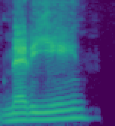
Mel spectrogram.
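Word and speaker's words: Medellín: He was born in a small town of Rio Negro, right outside of Medellin.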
